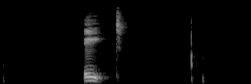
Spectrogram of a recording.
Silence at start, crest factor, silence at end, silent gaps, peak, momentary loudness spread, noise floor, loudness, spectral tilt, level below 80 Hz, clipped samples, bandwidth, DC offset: 0.85 s; 26 dB; 1.25 s; none; -6 dBFS; 20 LU; -84 dBFS; -26 LUFS; -2.5 dB/octave; -78 dBFS; under 0.1%; 15 kHz; under 0.1%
